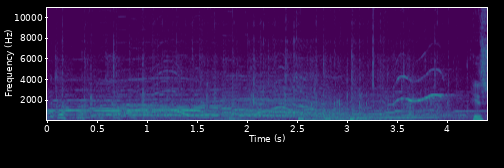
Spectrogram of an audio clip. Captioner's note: crowd cheering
